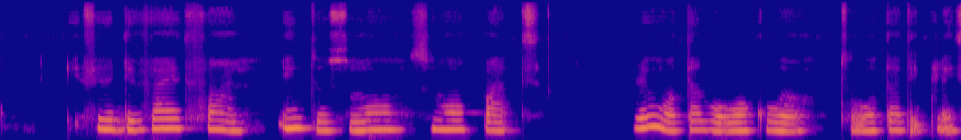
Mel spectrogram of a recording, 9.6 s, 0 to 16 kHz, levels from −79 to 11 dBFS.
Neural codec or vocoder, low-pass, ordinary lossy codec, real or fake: codec, 32 kHz, 1.9 kbps, SNAC; 14.4 kHz; MP3, 96 kbps; fake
